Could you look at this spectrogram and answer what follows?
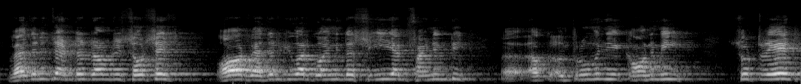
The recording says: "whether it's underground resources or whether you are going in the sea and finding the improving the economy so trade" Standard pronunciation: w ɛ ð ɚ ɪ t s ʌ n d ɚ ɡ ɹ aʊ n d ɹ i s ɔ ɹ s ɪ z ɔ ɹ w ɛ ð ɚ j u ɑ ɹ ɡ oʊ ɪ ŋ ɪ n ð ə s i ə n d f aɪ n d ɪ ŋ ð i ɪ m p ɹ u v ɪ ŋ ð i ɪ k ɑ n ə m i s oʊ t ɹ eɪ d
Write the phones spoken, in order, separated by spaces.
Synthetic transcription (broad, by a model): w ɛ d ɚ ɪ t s ʌ n d ɚ ɡ ɹ aʊ n d ɹ i s ɔ ɹ s ɪ z ɔ ɹ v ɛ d ɚ j u ɑ ɹ ɡ oʊ ɪ ŋ ɪ n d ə s i ə n d f aɪ n d ɪ ŋ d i ɪ m p ɹ u v ɪ ŋ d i ɪ k ɑ n ə m i s oʊ t ɹ eɪ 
